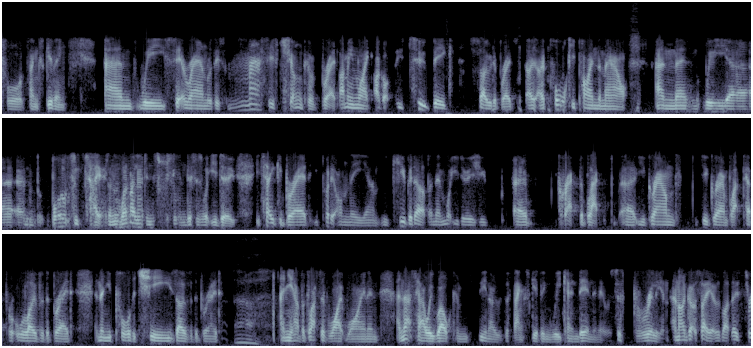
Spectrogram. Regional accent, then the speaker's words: United Kingdom; moved away; being British

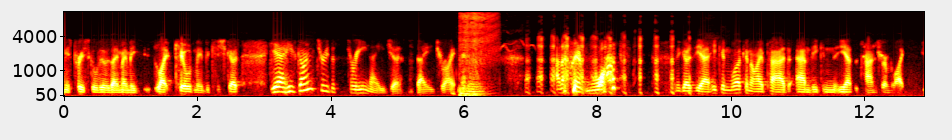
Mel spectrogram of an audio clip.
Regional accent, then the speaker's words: United Kingdom; moved away; being British

